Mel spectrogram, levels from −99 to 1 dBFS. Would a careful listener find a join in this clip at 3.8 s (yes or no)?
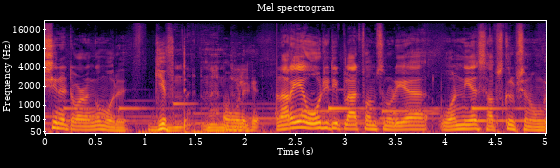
no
